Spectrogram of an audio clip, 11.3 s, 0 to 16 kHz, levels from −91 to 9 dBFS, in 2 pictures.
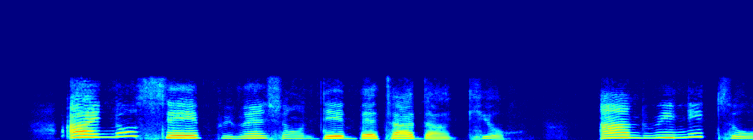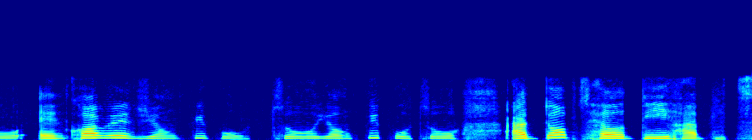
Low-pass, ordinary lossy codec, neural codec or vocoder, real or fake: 7.2 kHz; none; codec, 16 kHz, 8 kbps, FreqCodec, smaller model; fake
